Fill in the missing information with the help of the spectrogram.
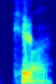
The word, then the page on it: kir: American English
